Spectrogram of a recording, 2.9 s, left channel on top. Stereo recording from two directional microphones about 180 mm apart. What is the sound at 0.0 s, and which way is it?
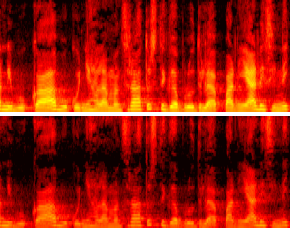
A woman's voice, 45° left (ahead or behind).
